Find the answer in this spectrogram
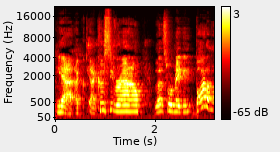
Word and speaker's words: Akoho Sy Voanio: have wrote this down, but it's like it's pronounced Akoho Sy Voanio. Where's Tanya when you need her? I was going to say, where's Tanya? She correct me. Yeah, Akoho Sy Voanio.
